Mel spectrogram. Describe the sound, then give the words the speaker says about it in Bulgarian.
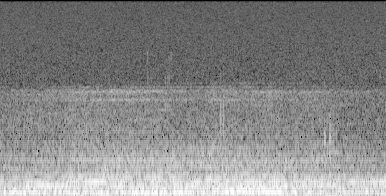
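A steady, low droning rumble of an airplane passing overhead, even in loudness throughout, with no voices or other distinct sounds. “Ето и тези хора в този самолет, който минава и те продължават.”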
